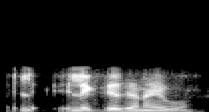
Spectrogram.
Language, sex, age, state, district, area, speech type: Assamese, male, 18-30, Assam, Majuli, urban, conversation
